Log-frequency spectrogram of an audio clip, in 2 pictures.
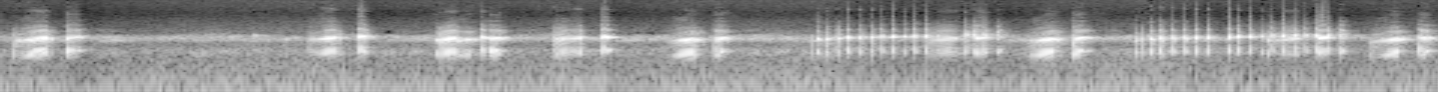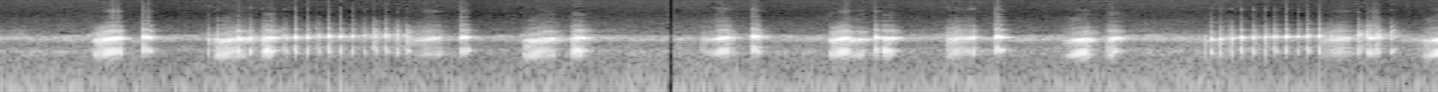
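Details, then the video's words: Frogs calling at night in a dense, continuous chorus of rasping, nasal croaks, some stretched into longer buzzy notes, others clipped and rapid, overlapping callers throughout with only short gaps. "BARULHO DE SAPO - SOM DE SAPO - SOM DE ANIMAIS – SOM DO SAPO COAXANDO – FROG SOUNDS AT NIGHT"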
